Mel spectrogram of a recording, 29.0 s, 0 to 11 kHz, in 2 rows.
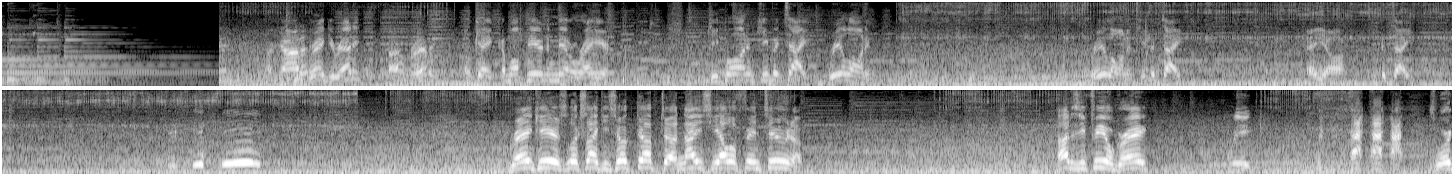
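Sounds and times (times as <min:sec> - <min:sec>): wind: 0:02.1 - 0:29.0
boat engine humming: 0:02.2 - 0:29.0
water noise: 0:08.7 - 0:20.8
sea noise: 0:08.8 - 0:20.9.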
